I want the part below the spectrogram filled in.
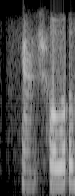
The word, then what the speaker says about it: Canchola: Canchola.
